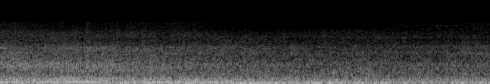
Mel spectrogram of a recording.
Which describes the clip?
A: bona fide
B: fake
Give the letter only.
A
